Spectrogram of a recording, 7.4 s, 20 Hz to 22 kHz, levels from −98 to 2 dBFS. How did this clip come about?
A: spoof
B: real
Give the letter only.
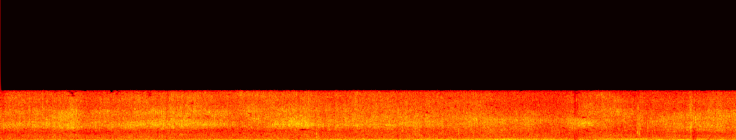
B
